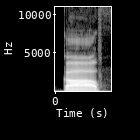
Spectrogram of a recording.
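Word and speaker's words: calf: का उच्चारण नहीं करेंगे जैसे काफ आप काफ में देख सकते हैं एल के बाद एफ है इसलिए इस एल का उच्चारण नहीं होगा काफ का मतलब होता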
